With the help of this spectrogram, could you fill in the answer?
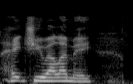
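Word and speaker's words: Hulme: Google Hume hates you LME that's how it's pronounced hu LME flats and uh the toppings we used to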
